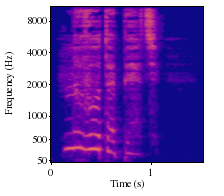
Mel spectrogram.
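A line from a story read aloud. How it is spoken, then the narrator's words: Sighing. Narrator (Russian): вздохнула Марина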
